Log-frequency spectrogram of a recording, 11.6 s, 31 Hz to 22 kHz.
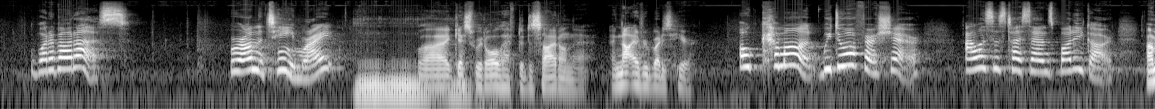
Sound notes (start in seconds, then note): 3.5 snoring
